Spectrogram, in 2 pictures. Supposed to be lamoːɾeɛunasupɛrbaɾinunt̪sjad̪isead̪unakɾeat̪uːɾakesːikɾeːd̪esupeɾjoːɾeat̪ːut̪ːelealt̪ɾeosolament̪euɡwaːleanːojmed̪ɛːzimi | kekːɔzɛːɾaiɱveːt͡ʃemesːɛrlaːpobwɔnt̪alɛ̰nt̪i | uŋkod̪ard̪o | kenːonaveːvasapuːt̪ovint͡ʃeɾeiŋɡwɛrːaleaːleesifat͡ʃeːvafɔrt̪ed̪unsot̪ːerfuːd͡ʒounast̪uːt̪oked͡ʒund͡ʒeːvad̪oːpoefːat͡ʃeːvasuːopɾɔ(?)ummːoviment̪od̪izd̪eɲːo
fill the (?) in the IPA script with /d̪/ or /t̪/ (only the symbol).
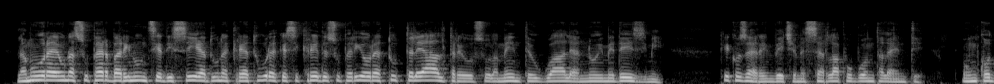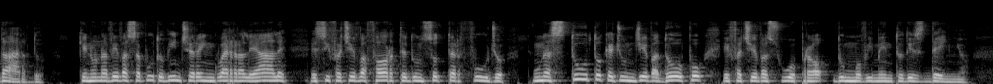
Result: d̪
